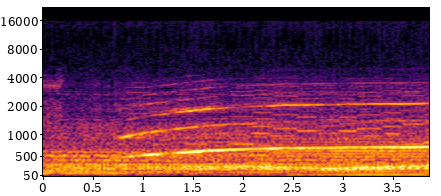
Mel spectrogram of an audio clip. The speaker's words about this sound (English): Hit the siren. I'll get the light.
